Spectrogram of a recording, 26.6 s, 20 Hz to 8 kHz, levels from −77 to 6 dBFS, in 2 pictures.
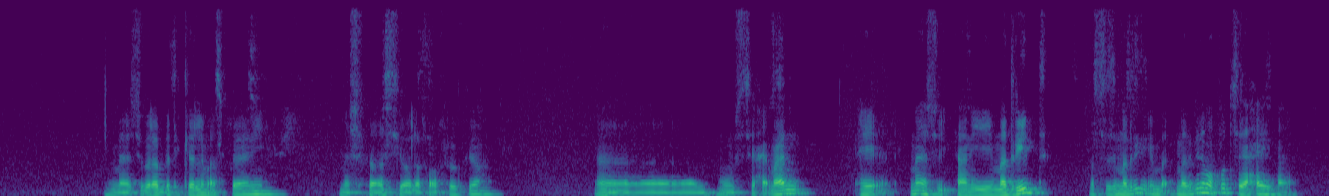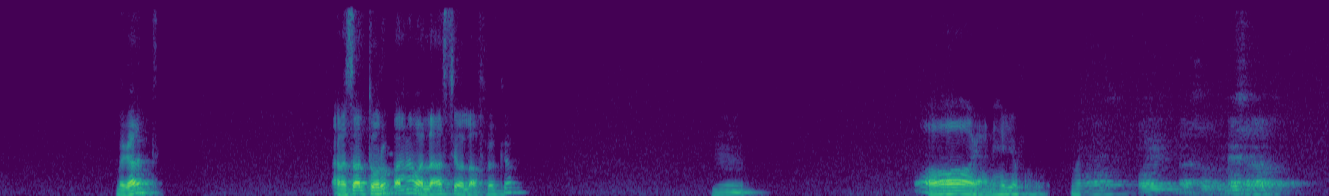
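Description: Speech, in which faint delayed copies of the voice, roughly 30 to 40 dB down and trailing by 321 ms, surface at 2.50, 2.84, 3.83, 7.73 and 11.28 s, likely an echo leak from a loudspeaker side's canceller. From 24.11 s to the end the voice turns suddenly hollow and roomy, around 10 dB quieter with more background noise, likely a switch to a distant microphone.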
